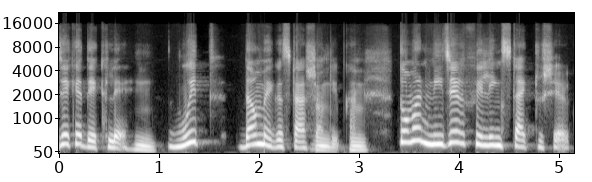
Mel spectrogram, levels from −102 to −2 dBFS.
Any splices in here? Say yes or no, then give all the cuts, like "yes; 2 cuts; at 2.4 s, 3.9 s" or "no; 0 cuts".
no; 0 cuts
